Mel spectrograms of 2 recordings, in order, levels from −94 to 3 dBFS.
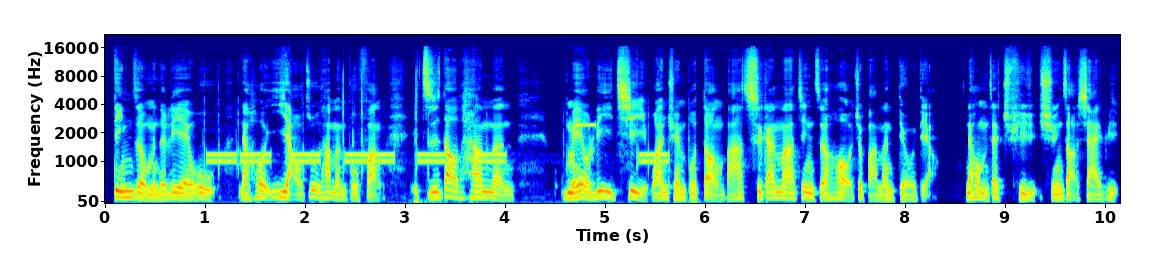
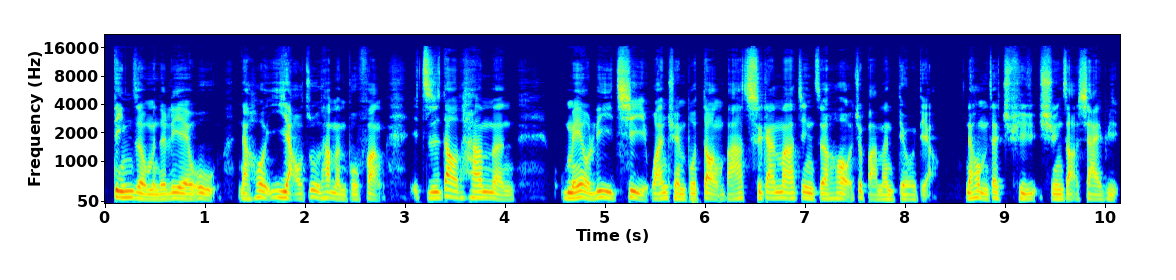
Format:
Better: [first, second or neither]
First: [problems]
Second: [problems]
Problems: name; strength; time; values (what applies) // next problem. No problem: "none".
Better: second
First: phone ringing; noticeable; from 1 to 5.5 s; peak 4 dB below the speech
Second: none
